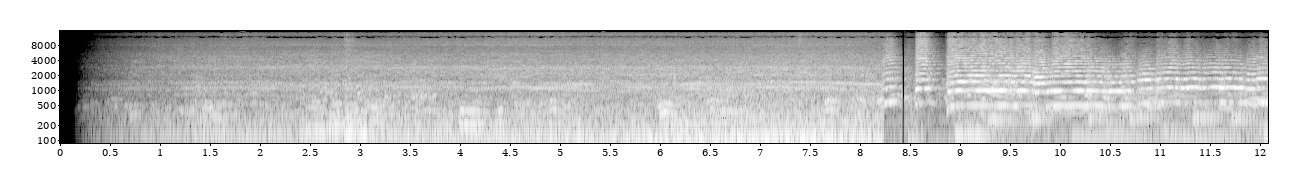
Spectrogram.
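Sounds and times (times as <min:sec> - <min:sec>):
low hum of kitchen equipment: 0:00.2 - 0:08.4
scattered voices: 0:00.4 - 0:08.5.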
